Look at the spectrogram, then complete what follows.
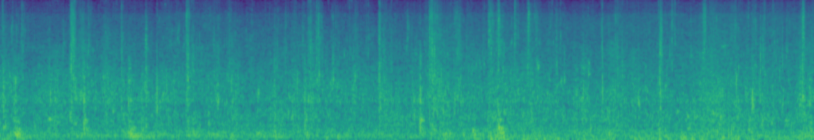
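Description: Wind buffeting the microphone and water lapping against a small outrigger fishing boat, with many light, scattered knocks and clicks.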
